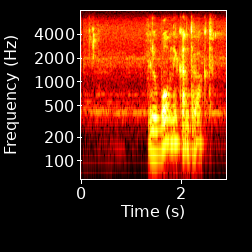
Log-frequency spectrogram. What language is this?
Russian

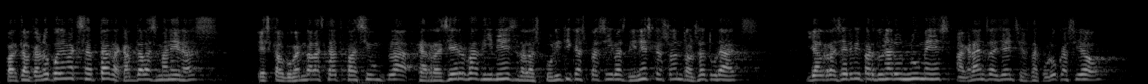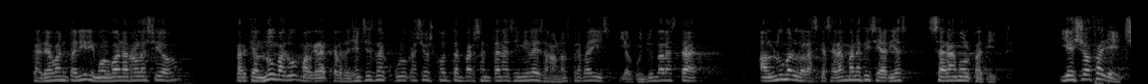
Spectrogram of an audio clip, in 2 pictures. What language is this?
Catalan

